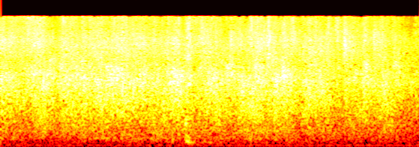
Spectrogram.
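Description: Steady, dense applause from a church audience welcoming a retired pastor who is the guest preacher. It is a continuous wash of many hands clapping at an even loudness throughout, with no voices standing out.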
